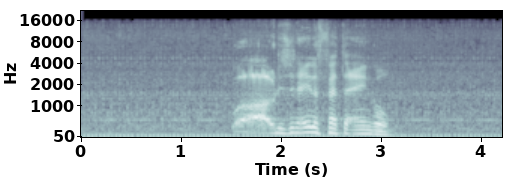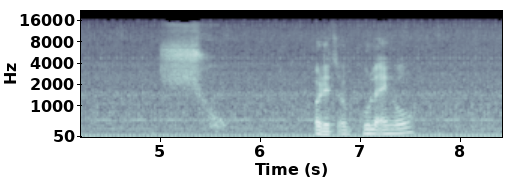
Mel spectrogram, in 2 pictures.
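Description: A forklift engine idles with a low steady hum.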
